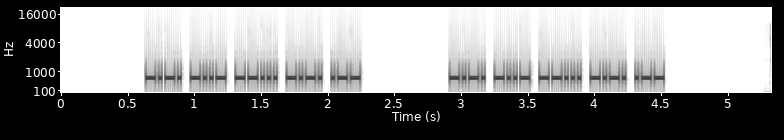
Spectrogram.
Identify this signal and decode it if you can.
Morse code, heard as a keyed tone, about 50 wpm, 700 Hz. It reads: CX7CW CX7CW
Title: Call Signs Repeated 3x - 50wpm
